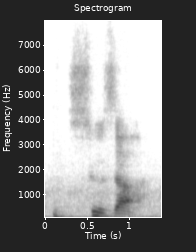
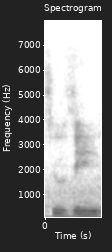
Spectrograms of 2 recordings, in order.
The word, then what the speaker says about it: SUSE: matter the pronunciation is souza on Wikipedia which is like an amalgamation of most people like to say Susie or Sousa so I don't know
